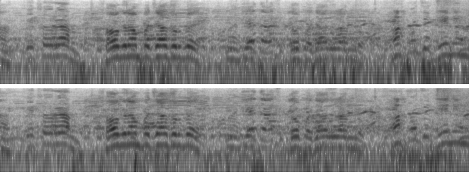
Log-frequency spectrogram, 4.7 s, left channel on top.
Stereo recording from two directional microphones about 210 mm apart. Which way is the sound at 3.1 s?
50° right (ahead or behind).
